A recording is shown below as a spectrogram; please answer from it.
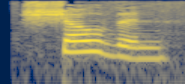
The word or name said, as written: chauvin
